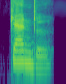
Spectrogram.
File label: "candle", Indian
